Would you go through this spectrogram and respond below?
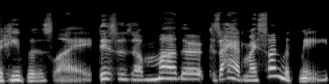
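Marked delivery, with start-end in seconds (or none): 1.0-2.0 mock screaming, high-pitched yell. Retelling what a man from the store screamed: imitating a man screaming. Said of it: "was screaming at this man".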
